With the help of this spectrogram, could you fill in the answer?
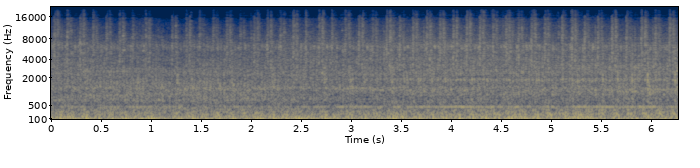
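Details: Toyota 22R rough idle: low hum pulsing unevenly, about three to four beats a second with no steady rhythm; timing at the distributor is being checked, cause not pinned down.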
